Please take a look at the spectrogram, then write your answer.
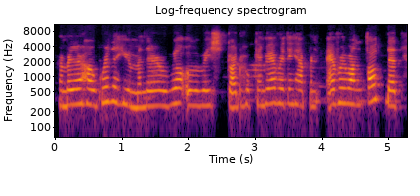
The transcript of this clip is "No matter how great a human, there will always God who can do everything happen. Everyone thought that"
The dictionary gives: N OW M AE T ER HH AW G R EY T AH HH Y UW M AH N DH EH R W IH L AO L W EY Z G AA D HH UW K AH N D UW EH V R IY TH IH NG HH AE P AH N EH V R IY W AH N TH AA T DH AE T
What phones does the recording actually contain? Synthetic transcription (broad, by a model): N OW M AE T ER HH AW G UH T AH HH Y UW M AH N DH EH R W IH L AO L W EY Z G AA D HH UW K AH N D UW EH V R IY TH IH NG HH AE P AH N EH V R IY W AH N TH AA T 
